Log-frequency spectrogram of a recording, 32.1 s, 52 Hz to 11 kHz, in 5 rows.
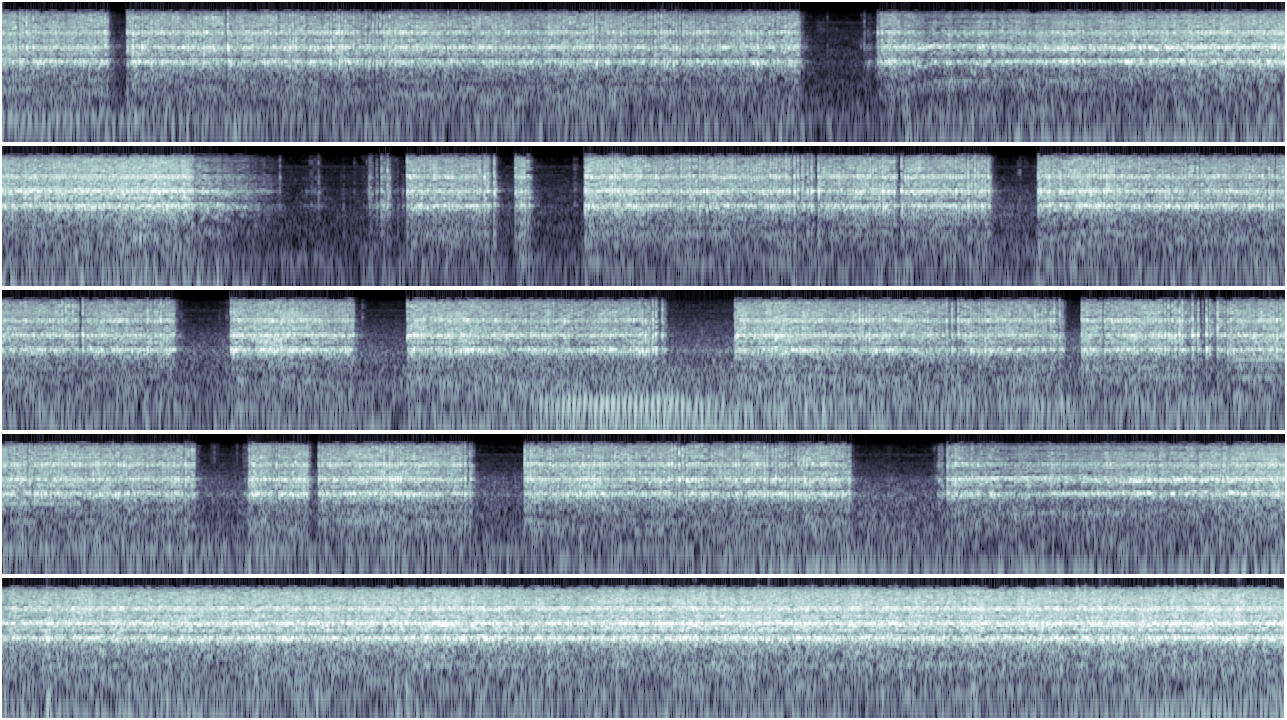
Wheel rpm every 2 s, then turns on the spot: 20, 20, 90, 140, 20, 20, 20, 20, 20, 20, 20, 20, 120, 160, 160, 160.
0-4 8-24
